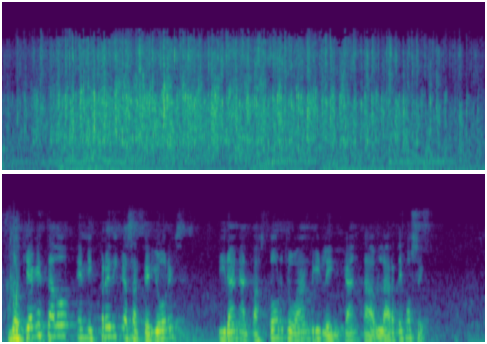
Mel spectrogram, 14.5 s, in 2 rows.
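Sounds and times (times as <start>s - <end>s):
audience applauding loudly: 0.0s - 7.6s
speech: 7.4s - 13.7s.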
